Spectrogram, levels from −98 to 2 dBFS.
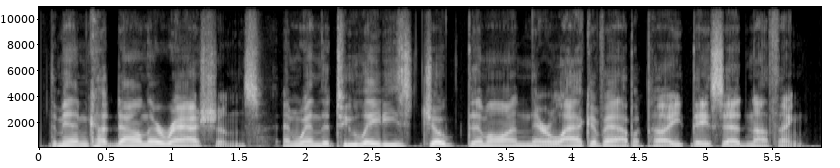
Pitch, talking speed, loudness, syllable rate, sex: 105 Hz, 215 wpm, -17 LUFS, 5.2 syllables/s, male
